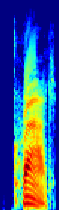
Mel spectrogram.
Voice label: "crat", American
